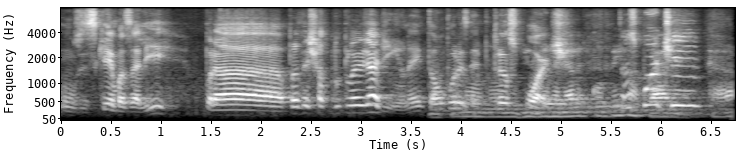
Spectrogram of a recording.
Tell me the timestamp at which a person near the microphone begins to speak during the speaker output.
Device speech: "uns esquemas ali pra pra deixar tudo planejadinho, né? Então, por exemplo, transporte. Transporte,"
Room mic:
3.7 s

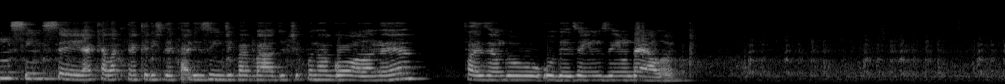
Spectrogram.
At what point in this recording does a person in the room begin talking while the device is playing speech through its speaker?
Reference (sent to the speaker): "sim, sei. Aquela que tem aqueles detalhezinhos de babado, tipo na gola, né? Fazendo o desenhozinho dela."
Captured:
none

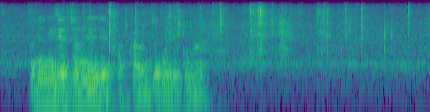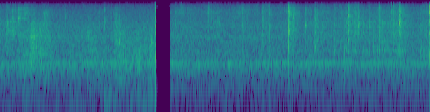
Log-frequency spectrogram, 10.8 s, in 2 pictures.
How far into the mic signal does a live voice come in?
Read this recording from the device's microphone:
0.4 s

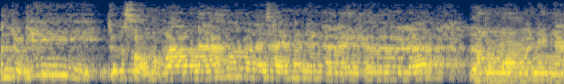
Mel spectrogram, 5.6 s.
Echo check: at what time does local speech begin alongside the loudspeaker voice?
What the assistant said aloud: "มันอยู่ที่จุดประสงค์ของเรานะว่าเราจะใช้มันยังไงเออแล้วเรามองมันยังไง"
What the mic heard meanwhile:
4.7 s

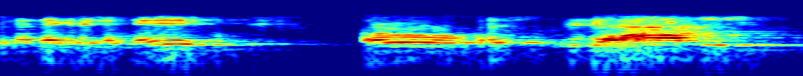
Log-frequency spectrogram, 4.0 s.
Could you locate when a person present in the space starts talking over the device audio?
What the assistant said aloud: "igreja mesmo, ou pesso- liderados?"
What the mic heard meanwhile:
none

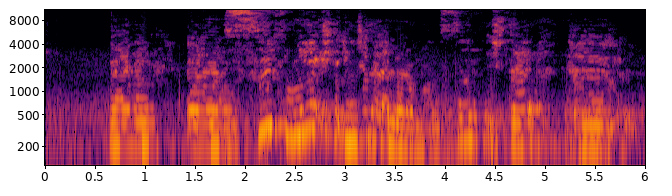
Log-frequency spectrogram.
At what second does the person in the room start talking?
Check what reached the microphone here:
none

